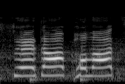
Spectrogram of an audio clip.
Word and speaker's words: Sueda Polat: My name is Sueda Polat. That's spelled S-U-E-D-A.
